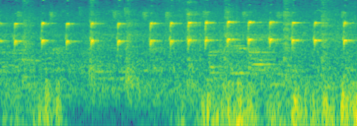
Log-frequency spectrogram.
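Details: Short, clipped squirrel barks repeat roughly three times a second with a ringing upper tone, over a low, rumbling background noise that swells toward the end.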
